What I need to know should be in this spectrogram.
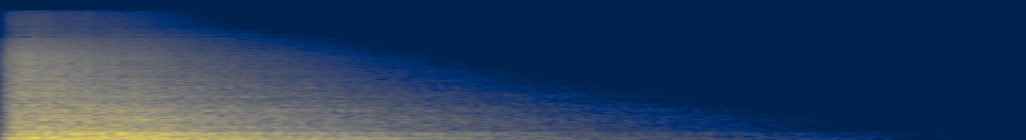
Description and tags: A more spine-tingling sound intended to make audiences cringe more intensively at something.
jump, low, wince, startle, cringe, horror, scare, emphasis, stinger, hit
